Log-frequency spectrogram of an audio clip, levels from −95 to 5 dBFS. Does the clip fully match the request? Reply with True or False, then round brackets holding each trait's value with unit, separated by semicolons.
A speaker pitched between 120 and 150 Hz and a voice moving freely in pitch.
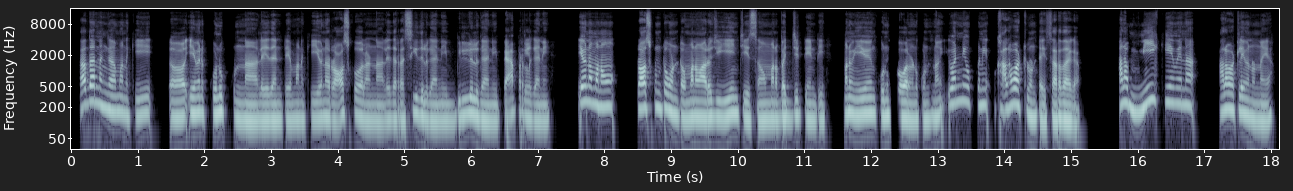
True (135 Hz; 6.4 semitones)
